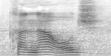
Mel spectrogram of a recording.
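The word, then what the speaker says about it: Kannauj: his scooter ferrying the sweet-smelling load inland to canal a small city known as the perfume capital of india for centuries kanaj produced are pronounced canalej in north northeast india's ganja's belt has been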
